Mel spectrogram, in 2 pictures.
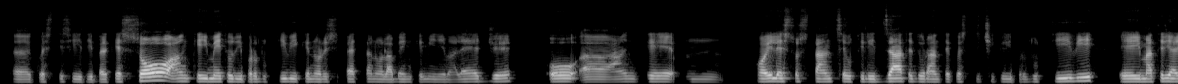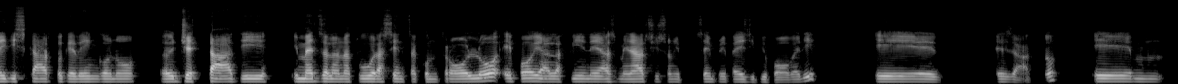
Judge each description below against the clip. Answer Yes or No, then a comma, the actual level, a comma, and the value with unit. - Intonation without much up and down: Yes, narrow, 1.5 semitones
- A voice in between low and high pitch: No, low, 130 Hz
